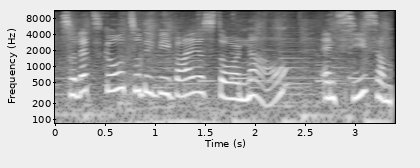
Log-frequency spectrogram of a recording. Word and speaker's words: VIVAIA: So I just wanted to ask you, how do I actually pronounce VIVAIA or VIVAIA? Yeah, VIVAIA.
